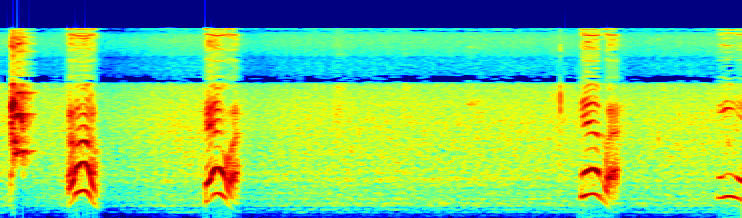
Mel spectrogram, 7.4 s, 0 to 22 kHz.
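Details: Four-week-old Corgi puppies, Beth and Kobe, recorded 2/2/10, giving high, arching yips that rise and fall in pitch, several short bursts a second or more apart, with a woman talking softly between them.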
